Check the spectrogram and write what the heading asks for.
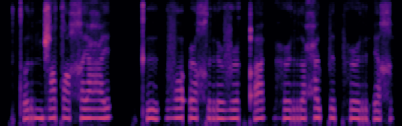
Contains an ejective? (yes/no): yes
